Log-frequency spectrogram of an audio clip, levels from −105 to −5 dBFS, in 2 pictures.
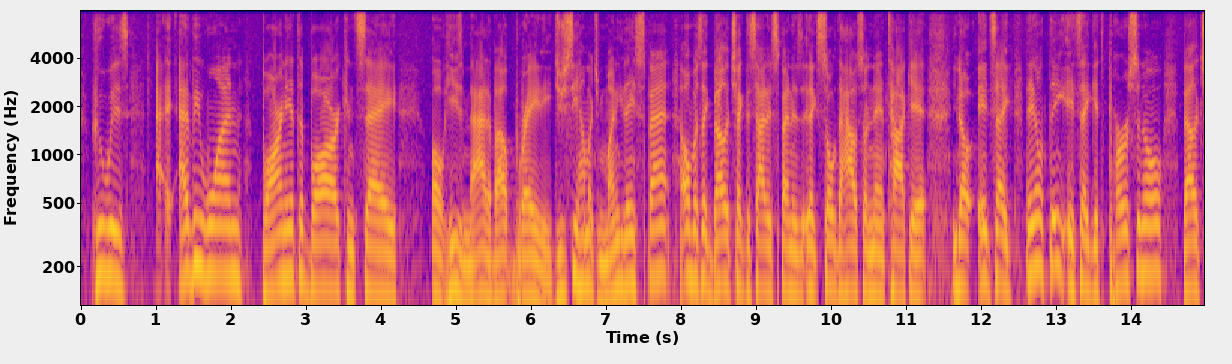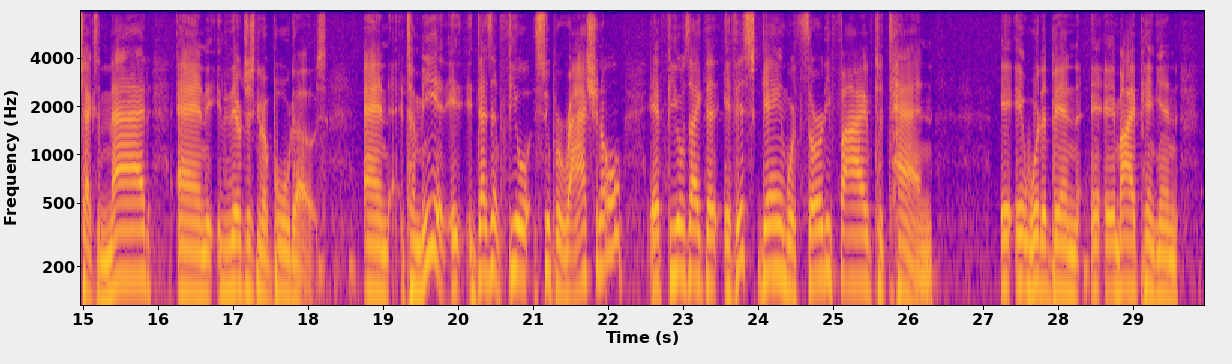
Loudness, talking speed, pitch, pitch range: -24 LUFS, 165 wpm, 140 Hz, 125-165 Hz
